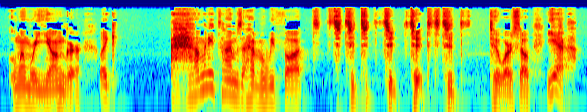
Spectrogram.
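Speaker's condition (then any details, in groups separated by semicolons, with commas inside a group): Stuttering; person who stutters; in psychotherapy, helping with letting go and accepting stuttering; stutter-like tension when signing own name, worse under pressure or with people watching; repeated words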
